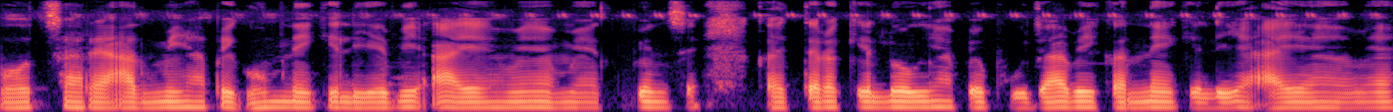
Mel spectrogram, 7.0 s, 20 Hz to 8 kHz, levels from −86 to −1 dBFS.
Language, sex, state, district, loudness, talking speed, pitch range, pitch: Hindi, male, Chhattisgarh, Kabirdham, -19 LUFS, 230 wpm, 105-110 Hz, 105 Hz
